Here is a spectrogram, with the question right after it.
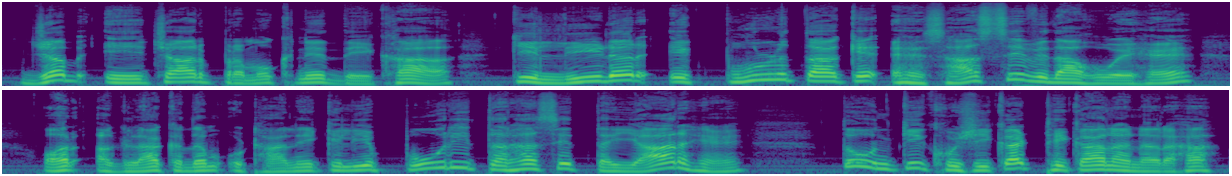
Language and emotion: Hindi, happy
